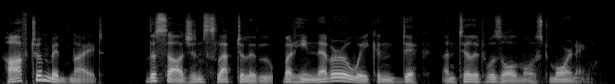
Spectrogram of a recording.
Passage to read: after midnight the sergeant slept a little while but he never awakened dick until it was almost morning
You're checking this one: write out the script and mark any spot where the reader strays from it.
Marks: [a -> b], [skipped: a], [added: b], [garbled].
after midnight the sergeant slept a little [skipped: while] but he never awakened dick until it was almost morning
